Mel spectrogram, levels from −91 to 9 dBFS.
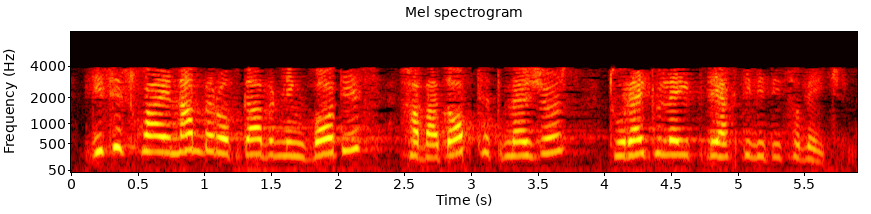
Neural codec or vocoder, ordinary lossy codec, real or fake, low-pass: none; AAC, 16 kbps; real; 7.2 kHz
